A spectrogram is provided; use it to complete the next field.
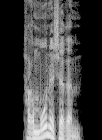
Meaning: strong dative masculine/neuter singular comparative degree of harmonisch
- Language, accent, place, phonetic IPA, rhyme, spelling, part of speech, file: German, Germany, Berlin, [haʁˈmoːnɪʃəʁəm], -oːnɪʃəʁəm, harmonischerem, adjective, De-harmonischerem.ogg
